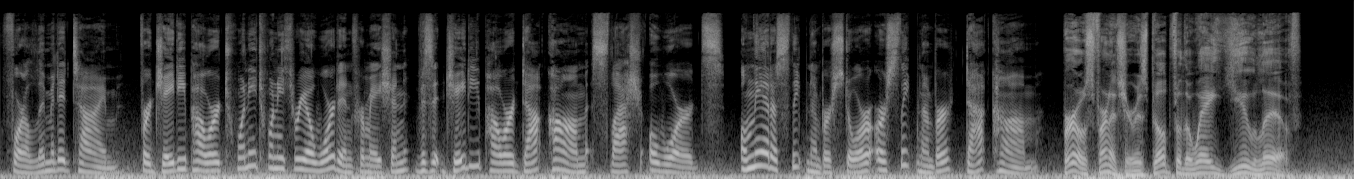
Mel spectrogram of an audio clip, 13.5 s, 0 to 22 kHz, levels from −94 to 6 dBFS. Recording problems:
low rumble; faint; throughout; 25 dB below the speech

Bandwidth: 16 kHz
